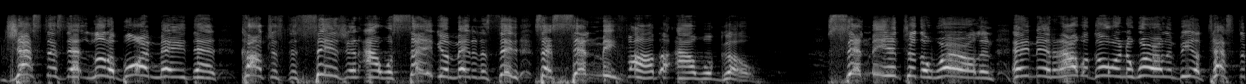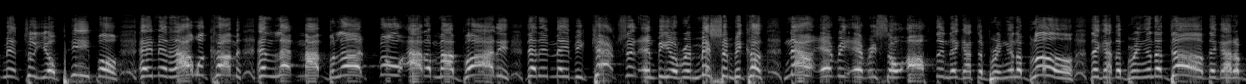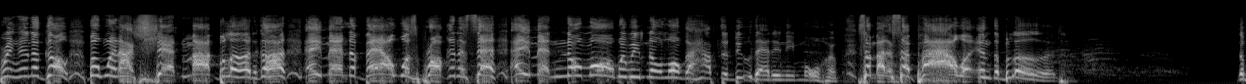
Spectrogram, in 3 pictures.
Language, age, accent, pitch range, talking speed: English, 40-59, American, 305-390 Hz, 200 wpm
